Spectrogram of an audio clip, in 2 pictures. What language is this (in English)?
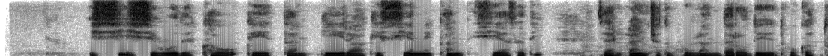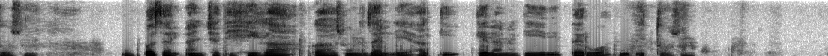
Wolaytta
